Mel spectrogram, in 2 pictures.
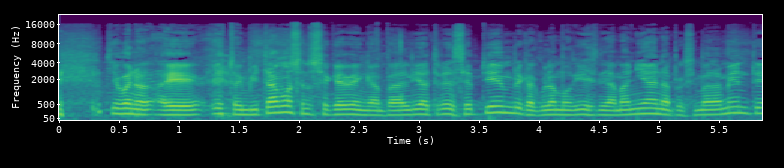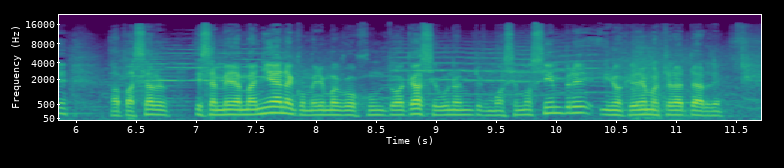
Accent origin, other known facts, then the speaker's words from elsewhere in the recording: Mar del Plata, Buenos Aires Province, Argentina; Ah, vengo desde el mar, Mar del Plata.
